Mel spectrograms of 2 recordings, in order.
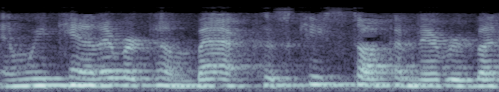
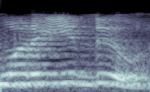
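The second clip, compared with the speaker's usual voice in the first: loud, high-pitched yell; 6 semitones higher, 3 dB louder than usual. Retelling yelling at a man across the table drinking from the carafe, retelling a yell. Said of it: "I just yelled at him".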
